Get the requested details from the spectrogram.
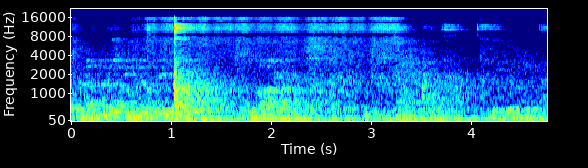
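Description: A table tennis ball clicks sharply off a paddle in a large echoing hall.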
